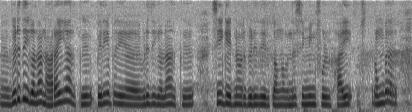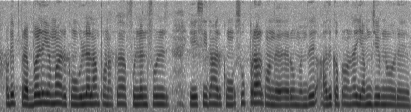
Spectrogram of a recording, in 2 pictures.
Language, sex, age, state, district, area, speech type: Tamil, female, 18-30, Tamil Nadu, Nagapattinam, urban, spontaneous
